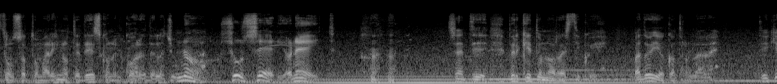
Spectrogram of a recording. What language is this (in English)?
Italian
